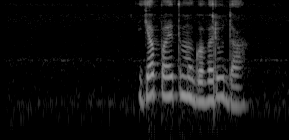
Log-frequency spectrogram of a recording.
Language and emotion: Russian, neutral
